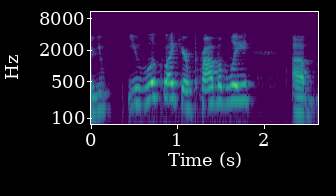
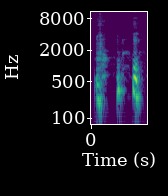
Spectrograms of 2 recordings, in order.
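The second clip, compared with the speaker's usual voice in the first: loud, high mocking laugh; burst of laughter; 9 semitones higher, 9 dB louder than usual. Real, not acted. Laughing at the clip.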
